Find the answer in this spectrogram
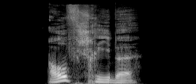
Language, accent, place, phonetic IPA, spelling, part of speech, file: German, Germany, Berlin, [ˈaʊ̯fˌʃʁiːbə], aufschriebe, verb, De-aufschriebe.ogg
- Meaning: first/third-person singular dependent subjunctive II of aufschreiben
